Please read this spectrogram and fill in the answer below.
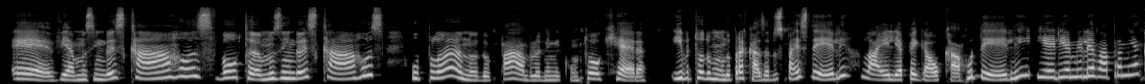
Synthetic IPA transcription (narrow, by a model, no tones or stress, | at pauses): ɛviɐ̃mʊzẽj̃d̪ojskaɦʊsvowt̪ɐ̃mʊzẽj̃d̪ojskaɦʊsʊplɐ̃nʊd̪ʊpablʊelɪmɪkõnt̪okʰɪɛɾɐ | it̪od̪ʊmũnd̪ʊpɾɐkazɐd̪ʊspajzd̪elɪlaelɪiɐpeɡaʊkahʊd̪elɪːelɪiɐmɪlevaɾpɾɐmĩɲɐk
